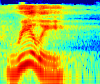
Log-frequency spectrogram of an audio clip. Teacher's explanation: For example, when you ask a question like, "Really?" your voice goes up slightly at the end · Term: Intonation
